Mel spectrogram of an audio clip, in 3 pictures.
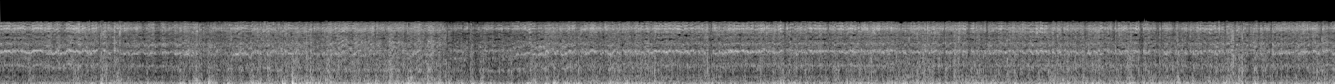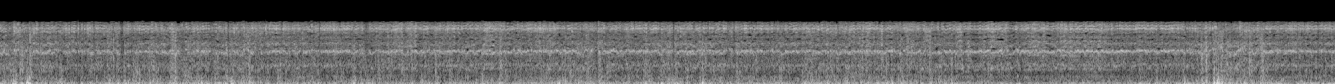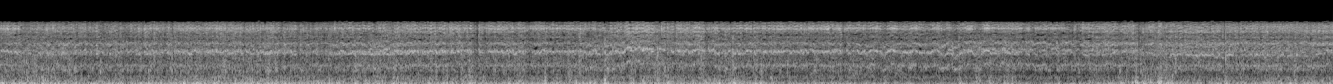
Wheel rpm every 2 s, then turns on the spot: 220, 200, 180, 220, 230, 230, 220, 230, 230, 220, 230, 210, 220, 230, 230, 230, 230, 230, 230, 220.
none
